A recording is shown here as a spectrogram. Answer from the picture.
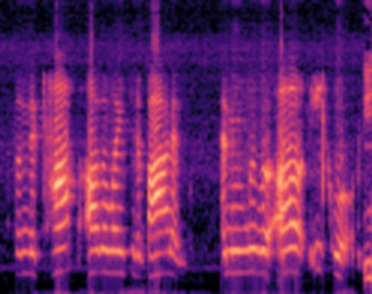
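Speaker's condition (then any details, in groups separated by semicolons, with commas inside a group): Cerebral palsy; from birth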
